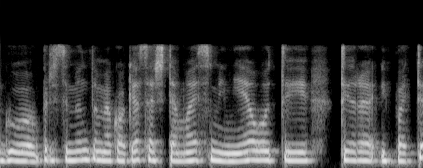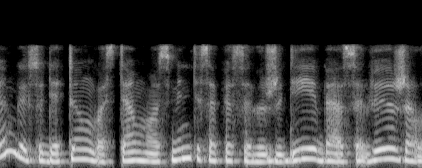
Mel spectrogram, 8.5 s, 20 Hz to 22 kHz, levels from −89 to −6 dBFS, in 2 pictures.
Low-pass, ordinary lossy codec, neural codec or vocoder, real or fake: 7.2 kHz; AAC, 48 kbps; vocoder, 24 kHz, 100 mel bands, Vocos; fake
